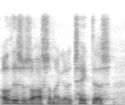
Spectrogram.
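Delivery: ordinary delivery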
